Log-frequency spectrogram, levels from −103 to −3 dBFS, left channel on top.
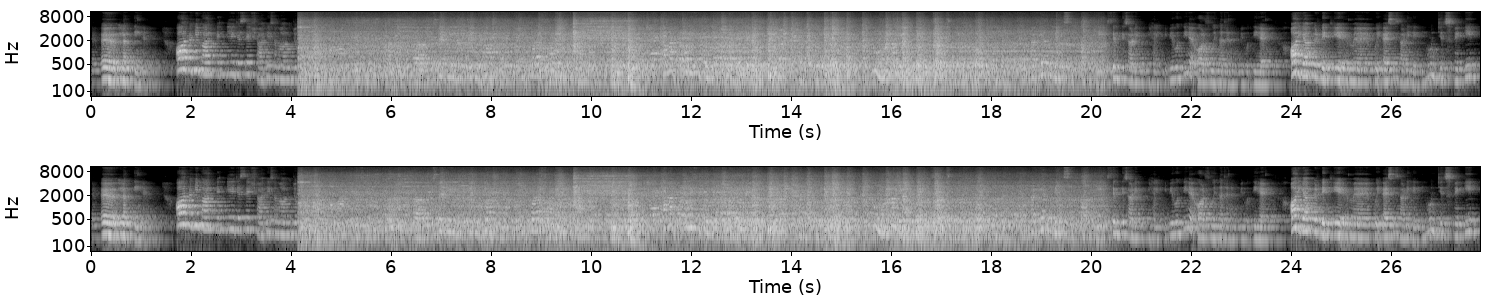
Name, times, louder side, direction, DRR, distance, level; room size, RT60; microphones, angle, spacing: voice 1, 0.2-1.2 1.7-2.4 2.7-6.0 6.4-11.0 11.4-15.1 15.6-18.3 18.8-23.5 24.0-27.6, right 1 dB, 5° right, -1 dB, 0.4 m, -33 dB
Train, 4.1-20.3, left 1 dB, 20° left, 0.9 m, -27 dB
3.8 x 3.3 x 4.1 m, 1.4 s
head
